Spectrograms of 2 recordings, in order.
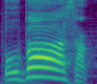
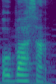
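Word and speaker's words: おばあさん: Oka-san, et non pas Oka-san, hein. Oka-san, Oka-san, et Oba-san, et non Oba-san. Oba-san.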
